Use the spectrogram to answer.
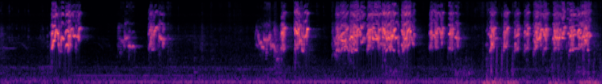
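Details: Pet lovebirds chirping happily with loud, shrill, buzzy chatter bursts, growing denser into continuous rapid high twittering over the last seconds.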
